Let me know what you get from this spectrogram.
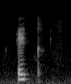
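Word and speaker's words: ek: 次に、エク。発音に注意してくださいね。 – 最後のクは小さいクの発音ですね。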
